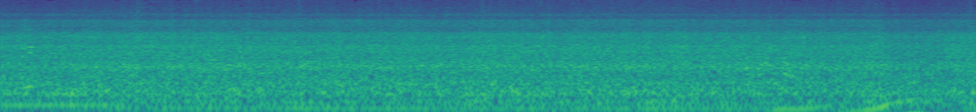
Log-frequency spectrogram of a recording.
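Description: Heavy rain falling steadily, with a four-wheel-drive vehicle's engine running underneath; the engine note rises briefly near the end.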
